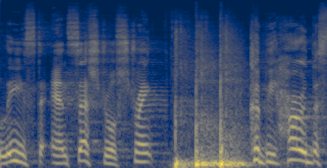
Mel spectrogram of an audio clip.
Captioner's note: feet stomping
